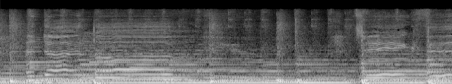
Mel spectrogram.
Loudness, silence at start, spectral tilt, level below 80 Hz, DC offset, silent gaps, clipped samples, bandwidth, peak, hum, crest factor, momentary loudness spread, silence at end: -13 LUFS; 0 s; -6 dB/octave; -16 dBFS; under 0.1%; none; under 0.1%; 14 kHz; 0 dBFS; none; 12 dB; 3 LU; 0 s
